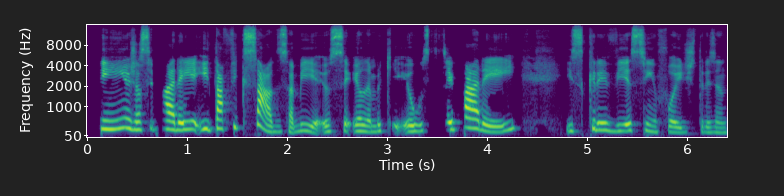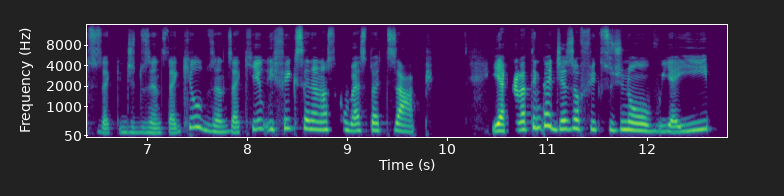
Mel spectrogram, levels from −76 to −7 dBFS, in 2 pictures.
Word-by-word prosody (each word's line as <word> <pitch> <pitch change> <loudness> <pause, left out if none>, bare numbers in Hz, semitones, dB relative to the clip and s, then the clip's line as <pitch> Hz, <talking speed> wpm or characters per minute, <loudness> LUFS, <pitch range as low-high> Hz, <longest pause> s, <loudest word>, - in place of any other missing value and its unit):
Sim 275 +3 +4
eu 300 - +3
já 255 -1 +2
separei 260 -2 +4
e 280 - +3
está 285 +3 +5
fixado 285 - +4
sabia. 205 +1 -1
Eu - - -2
sei 200 - +2
eu 205 0 +1
lembro 190 +3 -3
que 360 - -9
eu 195 +1 +2
separei 245 - +3 0.5
e - - -13
escrevi 215 -1 0
assim 220 -4 -1
foi 175 -2 -3
de 170 - -8
300 165 0 -9
aqui 145 +4 -10
de 165 -1 -9
200 160 -2 -9
daquilo 260 - -5
200 185 -6 -7
aquilo 270 - -5
e - - -2
fixei 300 +1 -1
na 265 -1 0
nossa 255 0 -3
conversa 225 -3 -4
do 240 - -6
WhatsApp. 235 0 -3 0.6
E 220 - +5
a 215 - +4
cada 255 0 +2
30 330 +7 0
dias 275 +2 -1
eu 290 - +2
fixo 260 -2 -6
de 260 - -3
novo, 220 -6 -1
e 195 - -5
aí 235 +10 -4
230 Hz, 210 wpm, -22 LUFS, 190-270 Hz, 0.6 s, está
